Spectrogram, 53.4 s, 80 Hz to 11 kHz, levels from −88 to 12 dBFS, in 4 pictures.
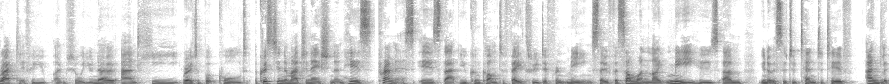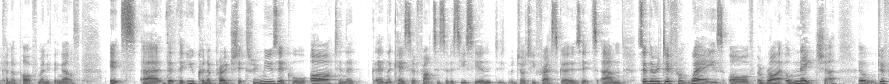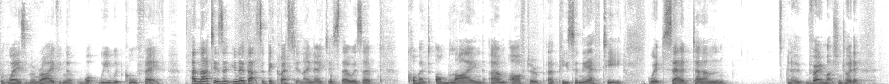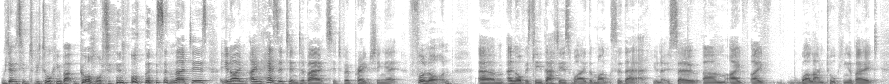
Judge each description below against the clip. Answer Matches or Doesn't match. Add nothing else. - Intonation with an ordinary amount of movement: Matches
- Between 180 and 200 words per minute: Matches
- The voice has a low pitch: Doesn't match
